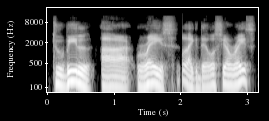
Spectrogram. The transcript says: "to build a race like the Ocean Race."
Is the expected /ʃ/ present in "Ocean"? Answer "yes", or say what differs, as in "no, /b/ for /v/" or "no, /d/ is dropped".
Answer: no, /s/ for /ʃ/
